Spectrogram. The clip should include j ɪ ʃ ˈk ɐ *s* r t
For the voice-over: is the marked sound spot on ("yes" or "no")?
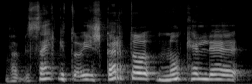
no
